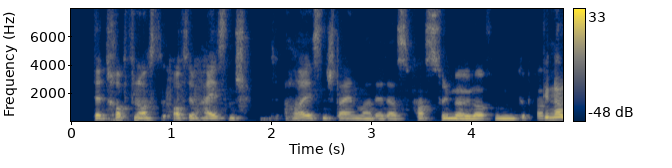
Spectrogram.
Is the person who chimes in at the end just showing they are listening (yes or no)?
no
